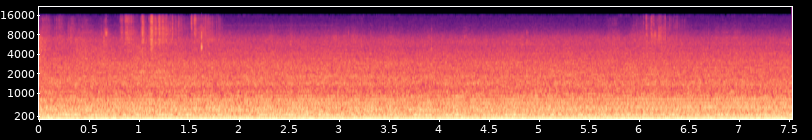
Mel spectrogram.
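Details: A steady low mechanical hum, like a fan or appliance running in a small room, continues throughout with no animal sounds.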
